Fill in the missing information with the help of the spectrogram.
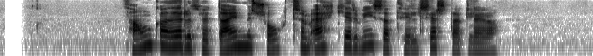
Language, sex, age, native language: Icelandic, female, 40-49, Icelandic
